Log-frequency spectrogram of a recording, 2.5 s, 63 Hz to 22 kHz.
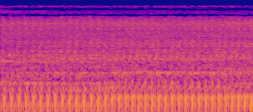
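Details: Fekon Rev X 125 small motorcycle, owned 3 years, after a temporary fix for a burnt part: steady idle with an even, quick low putter and no misfires; it had been stalling when throttled.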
